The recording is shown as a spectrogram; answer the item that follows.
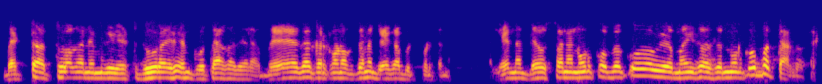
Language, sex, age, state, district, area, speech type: Kannada, male, 60+, Karnataka, Mysore, urban, conversation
